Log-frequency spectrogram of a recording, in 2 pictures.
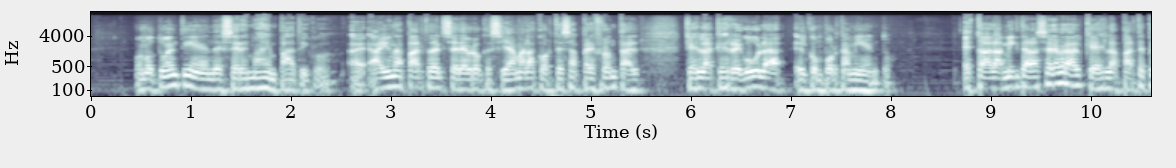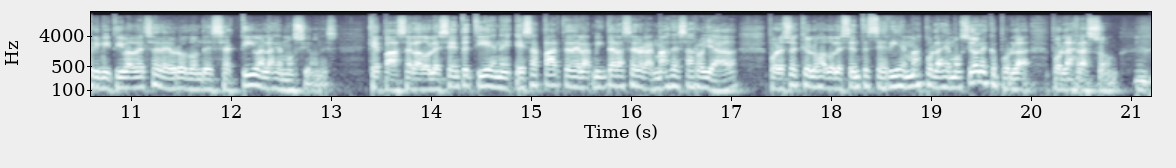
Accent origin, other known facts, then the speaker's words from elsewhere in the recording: Dominican Republic; Soy dominicano.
